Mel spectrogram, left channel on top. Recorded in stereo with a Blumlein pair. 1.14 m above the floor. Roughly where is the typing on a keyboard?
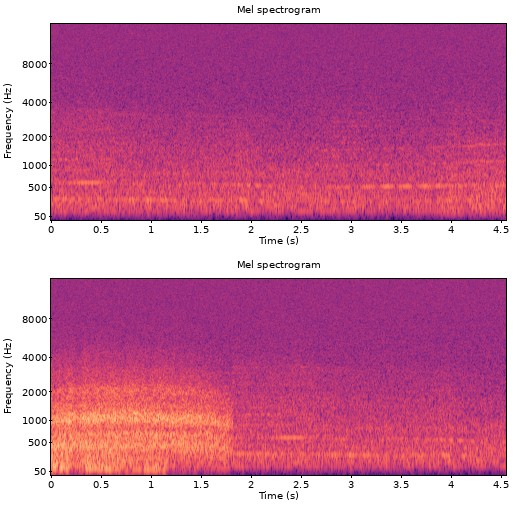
I don't hear typing on a keyboard.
